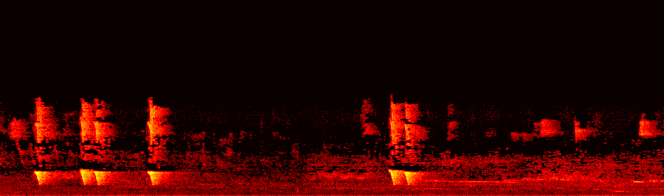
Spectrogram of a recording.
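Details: Green jay giving harsh, rasping squawks, singly or in quick pairs, about six over ten seconds, over a steady low rumble, recorded in the countryside.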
